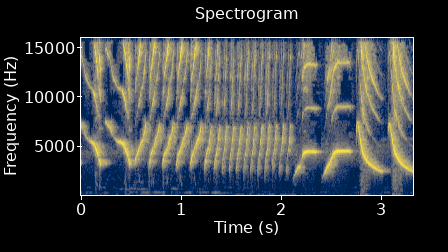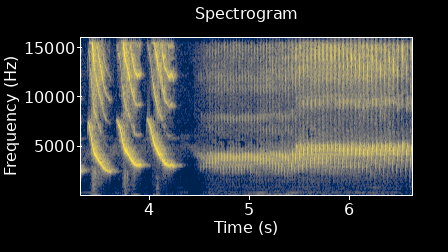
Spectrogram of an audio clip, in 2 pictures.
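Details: Canary tutor song used to train young canaries to sing: rapid tours of repeated downward-sweeping whistled notes, then louder slurred notes about every third of a second, a pause, and a long buzzy rolling trill.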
